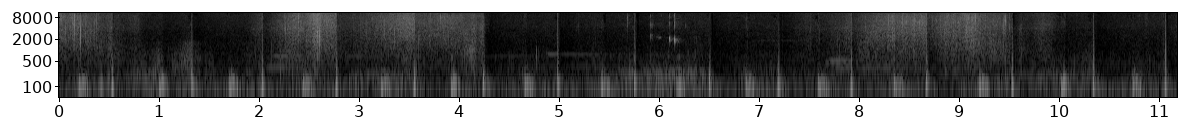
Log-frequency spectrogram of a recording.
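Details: ASMR heartbeat-and-breathing compilation recording: regular thumping heartbeats at about 80 a minute with breathing and rustling noise between beats; normal heartbeat.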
